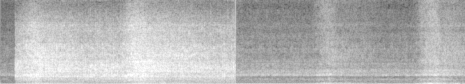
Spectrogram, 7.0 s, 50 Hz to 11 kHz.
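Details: 5.9 Cummins 3rd-gen diesel, first fire after installing a Cool Hose intake hose replacing the factory tube and muffler: deep, even idle clatter with a brief rev blip settling smoothly; no difference noticed at idle.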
